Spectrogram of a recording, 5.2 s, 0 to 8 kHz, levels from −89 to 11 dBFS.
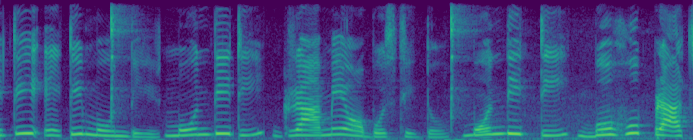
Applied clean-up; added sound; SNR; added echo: none; Cutlery, silverware; 12 dB; none.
